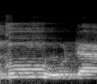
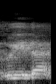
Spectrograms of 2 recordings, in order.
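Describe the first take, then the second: First: The first vowel is a rounded u. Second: The first vowel blends i with lip rounding. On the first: "satu doma" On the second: "tilu ismam"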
